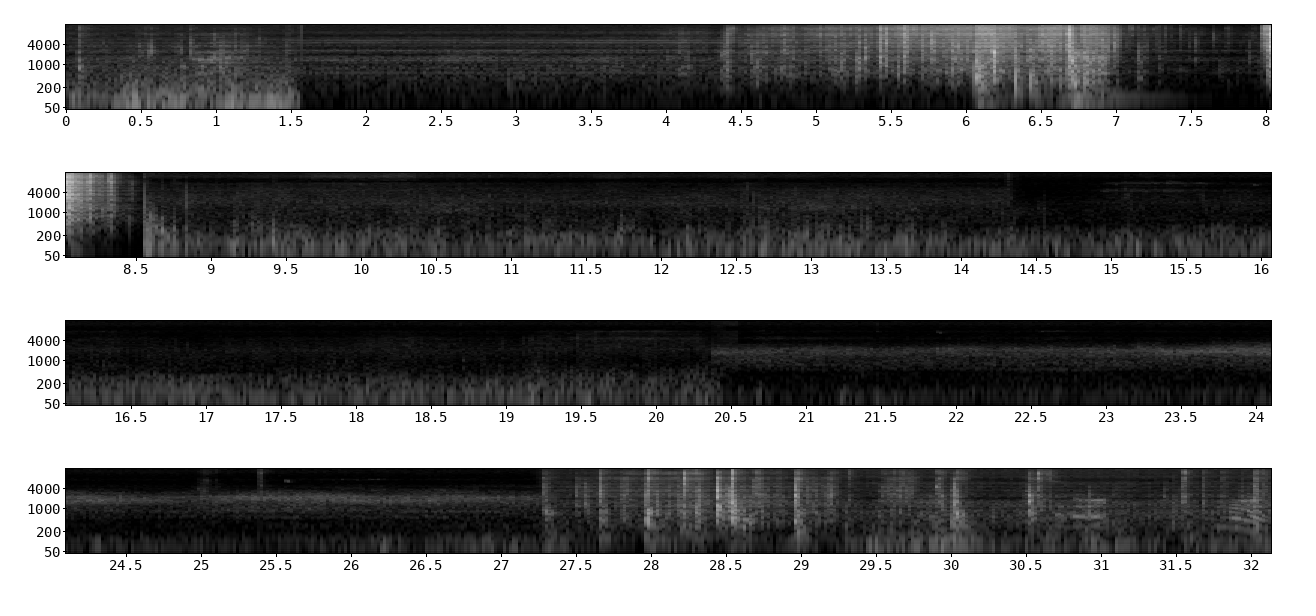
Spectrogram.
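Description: Wind buffeting the microphone in low, rumbling gusts, broken by a few loud sudden noises, the longest lasting about two seconds around five seconds in.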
